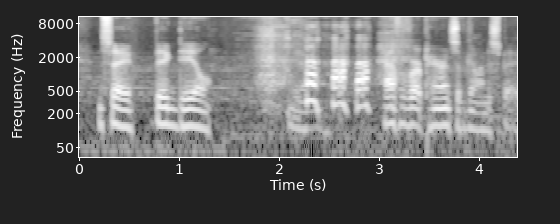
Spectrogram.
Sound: laughing

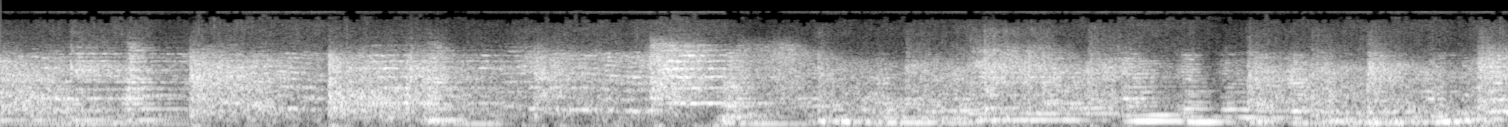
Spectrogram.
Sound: gunshots - tense music

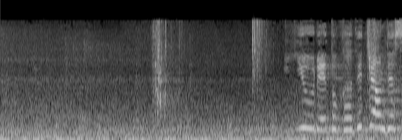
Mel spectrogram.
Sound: sounds of ship's machinery; footsteps in puddles

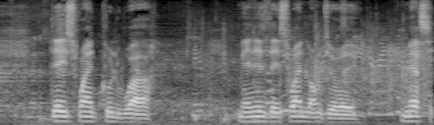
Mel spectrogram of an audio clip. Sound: applause

